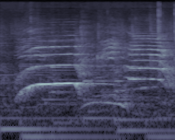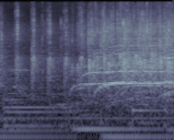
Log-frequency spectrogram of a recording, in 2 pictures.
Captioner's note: audience applauds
